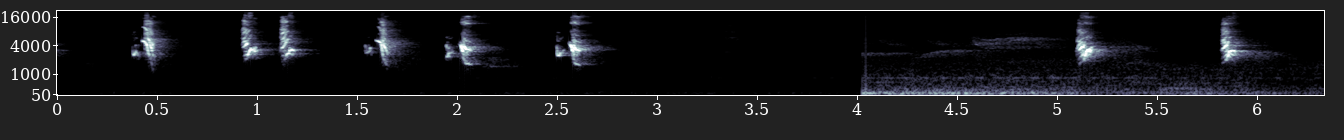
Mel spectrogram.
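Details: Long-tailed shrike song used to trigger a silent shrike: five short, sharp chip notes, a pause, then broadband noise under two further chips.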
